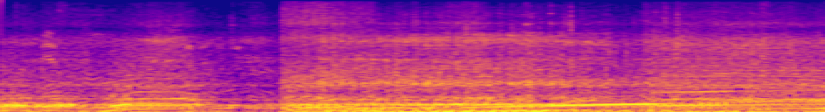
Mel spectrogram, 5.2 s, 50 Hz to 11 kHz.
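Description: A 1995 Porsche 993 Carrera 2 with its 3.6 drivetrain pulls hard from inside the cabin, a loud, steady engine drone that dips briefly at a shift and then climbs again as speech is heard over it.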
